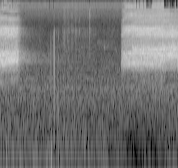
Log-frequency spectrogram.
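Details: Azure-winged Magpie near a fledgling that has just left the nest after about a month, with wings and tail not fully grown and unable to fly well, while parents guard it from above; two harsh, raspy, sustained calls with a click between.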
